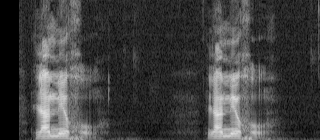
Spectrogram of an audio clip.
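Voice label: Hruso Aka; compare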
